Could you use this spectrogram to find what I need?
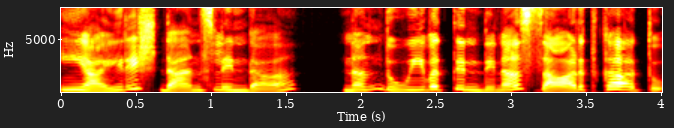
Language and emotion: Kannada, happy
